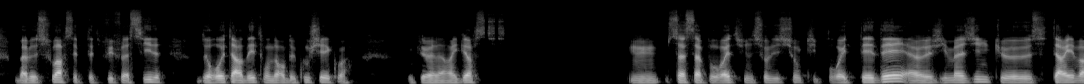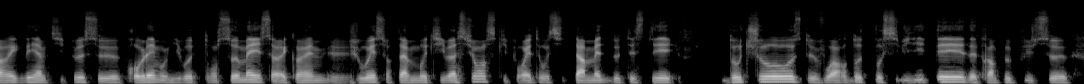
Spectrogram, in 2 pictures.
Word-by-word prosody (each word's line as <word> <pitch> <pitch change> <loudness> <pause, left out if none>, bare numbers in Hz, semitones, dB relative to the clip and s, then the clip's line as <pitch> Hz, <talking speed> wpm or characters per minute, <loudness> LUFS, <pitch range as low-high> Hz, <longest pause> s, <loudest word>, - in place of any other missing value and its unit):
bah, - - +2
le 90 0 +1
soir, - - +3
c'est - - -7
peut-être - - -10
plus - - -6
facile 110 -3 -1 0.3
de - - -5
retarder 95 0 +5
ton 100 -1 -4
heure 90 - +1
de 85 - -3
coucher, 100 +2 -2
quoi, 75 -4 -7 0.6
donc, 80 +1 -15
heu, 85 -2 +3
à - - +1
la 85 0 0
rigueur, 85 +4 +2
s - - -12 1.5
Mmh 90 -1 -4
ça - - +3
ça - - +3
pourrait 90 +1 +2
être 95 - -10
une 90 - -8
solution 95 +3 -7
qui - - -16
pourrait 90 -1 -1
t'aider. 110 +11 +5
Heu, 90 0 +2
j'imagine 100 +5 -1
que 90 -3 0
si 90 +1 -12
tu - - +5
arrives 100 -1 +5
à 90 - +4
régler 95 +2 -1
un 100 - +1
petit - - -16
peu 110 - -2
ce 95 -3 -3
problème 95 +4 +2
au 95 - -4
niveau 90 0 -4
de - - -18
ton 100 +2 -9
sommeil, 105 +2 +2
ça - - -1
va 85 +1 +1
quand 90 - -2
même 85 -4 -4
jouer 95 +6 0
sur 95 -1 -11
ta 90 - +3
motivation, 100 +6 -2
ce - - -10
qui - - -18
pourrait 85 +1 -2
aussi 90 -2 -7
te - - -54
permettre 95 +1 +3
de 95 - -6
tester 95 +1 -3 0.5
d'autres 105 +5 0
choses, 125 -1 +5
de 95 - -7
voir 90 +1 0
d'autres 105 +5 -4
possibilités, 110 +3 +1
d'être 90 -4 -3
un 90 - 0
peu 90 +3 -7
plus, 90 -2 -12
heu, 90 -3 -1
95 Hz, 210 wpm, -25 LUFS, 90-105 Hz, 1.5 s, retarder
